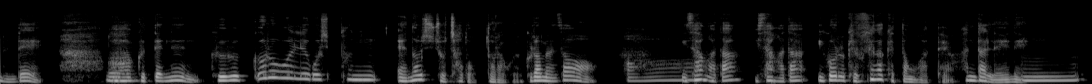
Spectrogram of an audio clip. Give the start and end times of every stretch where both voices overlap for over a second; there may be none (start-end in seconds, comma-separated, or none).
none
